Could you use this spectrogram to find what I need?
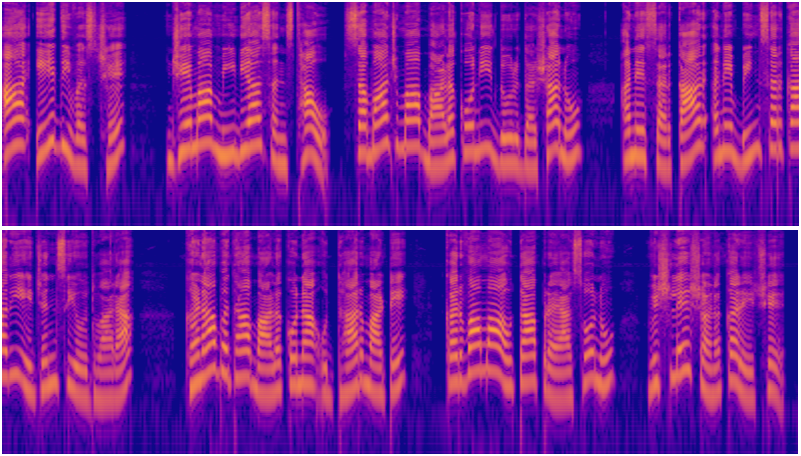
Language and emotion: Gujarati, neutral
